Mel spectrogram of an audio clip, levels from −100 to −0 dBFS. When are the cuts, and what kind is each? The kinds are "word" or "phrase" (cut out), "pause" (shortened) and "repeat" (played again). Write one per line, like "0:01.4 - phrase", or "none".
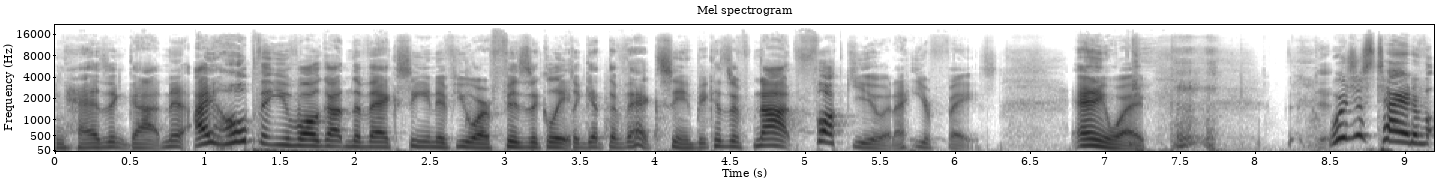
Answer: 0:03.4 - word
0:05.7 - word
